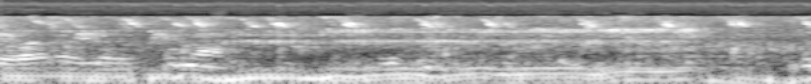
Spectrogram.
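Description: Short wavering voice sounds near the start and about a second in, over a steady low rumble. A high chirping call repeats about three times a second in the background.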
